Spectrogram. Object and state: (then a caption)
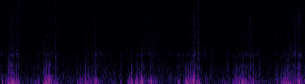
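Synthetic fur microphone windscreen being scratched. A thin wooden stick is pushed into a grey faux-fur microphone windscreen and scratched around in the fur. It makes soft, muffled, low-pitched rustling scratches that come in repeated bursts, with almost no bright, high content.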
